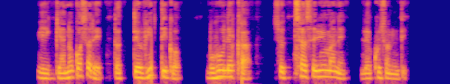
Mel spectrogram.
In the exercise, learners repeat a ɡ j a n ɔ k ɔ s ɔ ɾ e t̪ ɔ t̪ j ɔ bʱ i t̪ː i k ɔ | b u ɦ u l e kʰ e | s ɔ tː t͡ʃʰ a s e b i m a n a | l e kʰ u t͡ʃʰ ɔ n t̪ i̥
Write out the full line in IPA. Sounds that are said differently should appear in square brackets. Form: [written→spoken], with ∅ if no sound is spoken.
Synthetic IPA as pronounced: [a→e] ɡ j a n ɔ k ɔ s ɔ ɾ e t̪ ɔ t̪ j ɔ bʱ i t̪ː i k ɔ | b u ɦ u l e kʰ [e→a] | s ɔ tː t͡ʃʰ a s e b i m a n [a→e] | l e kʰ u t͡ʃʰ ɔ n t̪ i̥

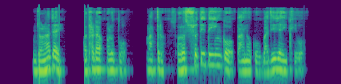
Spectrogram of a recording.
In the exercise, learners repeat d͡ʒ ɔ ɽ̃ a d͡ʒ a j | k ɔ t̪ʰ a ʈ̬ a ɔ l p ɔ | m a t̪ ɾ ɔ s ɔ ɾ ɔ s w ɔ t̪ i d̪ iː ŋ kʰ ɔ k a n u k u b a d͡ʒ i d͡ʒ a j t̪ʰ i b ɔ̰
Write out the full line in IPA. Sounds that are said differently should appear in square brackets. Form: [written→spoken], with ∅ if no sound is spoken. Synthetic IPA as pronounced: d͡ʒ ɔ ɽ̃ a d͡ʒ a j | k ɔ t̪ʰ a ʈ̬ a ɔ [l→ɭ] p ɔ | m a t̪ ɾ ɔ s ɔ ɾ ɔ s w ɔ t̪ i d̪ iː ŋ [kʰ→k] ɔ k a n [u→ɔ] k u b a d͡ʒ i d͡ʒ a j t̪ʰ i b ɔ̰

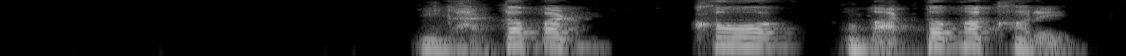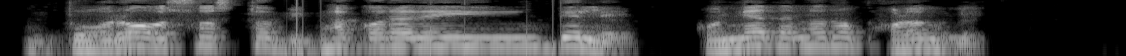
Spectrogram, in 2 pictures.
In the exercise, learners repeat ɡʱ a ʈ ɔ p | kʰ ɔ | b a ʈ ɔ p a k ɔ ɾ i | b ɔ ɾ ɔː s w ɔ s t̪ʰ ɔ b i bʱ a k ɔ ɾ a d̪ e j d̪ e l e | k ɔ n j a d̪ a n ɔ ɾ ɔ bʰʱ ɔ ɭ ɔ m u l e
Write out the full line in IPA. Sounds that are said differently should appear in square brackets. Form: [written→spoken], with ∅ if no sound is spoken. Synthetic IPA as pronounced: ɡʱ a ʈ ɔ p | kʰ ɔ | b a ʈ ɔ p a [k→kʰ] ɔ ɾ [i→e] | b ɔ ɾ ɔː s w ɔ s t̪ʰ ɔ b i bʱ a k ɔ ɾ a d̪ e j d̪ e l e | k ɔ n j a d̪ a n ɔ ɾ ɔ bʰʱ ɔ ɭ ɔ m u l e

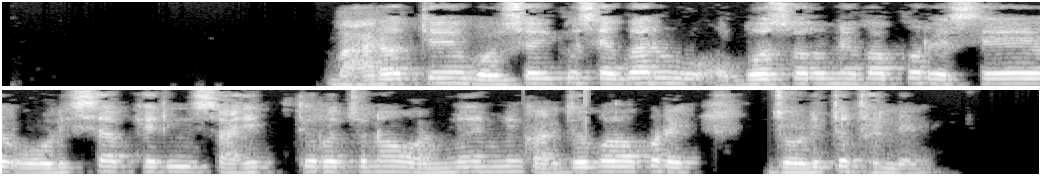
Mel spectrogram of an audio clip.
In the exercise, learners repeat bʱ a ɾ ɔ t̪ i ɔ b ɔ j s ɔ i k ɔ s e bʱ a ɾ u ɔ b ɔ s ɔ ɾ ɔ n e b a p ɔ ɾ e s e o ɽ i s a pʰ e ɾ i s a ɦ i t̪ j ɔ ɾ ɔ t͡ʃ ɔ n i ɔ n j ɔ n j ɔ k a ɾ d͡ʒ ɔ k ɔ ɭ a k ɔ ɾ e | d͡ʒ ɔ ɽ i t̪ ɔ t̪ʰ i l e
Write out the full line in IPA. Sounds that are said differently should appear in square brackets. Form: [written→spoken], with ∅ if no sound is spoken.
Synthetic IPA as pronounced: bʱ a ɾ ɔ t̪ i ɔ b ɔ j s ɔ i k ɔ s e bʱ a ɾ u ɔ b ɔ s ɔ ɾ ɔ n e b a p ɔ ɾ e s e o ɽ i s a pʰ e ɾ i s a ɦ i t̪ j ɔ ɾ ɔ t͡ʃ ɔ n [i→a] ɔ n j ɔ n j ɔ k a ɾ d͡ʒ ɔ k ɔ ɭ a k ɔ ɾ e | d͡ʒ ɔ ɽ i t̪ ɔ t̪ʰ i l e

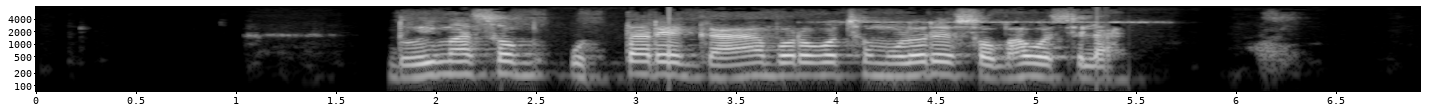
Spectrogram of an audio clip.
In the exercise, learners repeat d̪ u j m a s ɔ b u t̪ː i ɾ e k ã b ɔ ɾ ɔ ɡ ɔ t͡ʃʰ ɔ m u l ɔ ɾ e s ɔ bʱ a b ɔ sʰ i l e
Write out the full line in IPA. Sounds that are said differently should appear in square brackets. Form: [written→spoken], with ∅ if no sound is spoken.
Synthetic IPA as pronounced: d̪ u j m a s ɔ b u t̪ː [i→a] ɾ e [k→ɡ] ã b ɔ ɾ ɔ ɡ ɔ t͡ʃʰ ɔ m u [l→ɭ] ɔ ɾ e s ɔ bʱ a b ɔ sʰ i l [e→a]

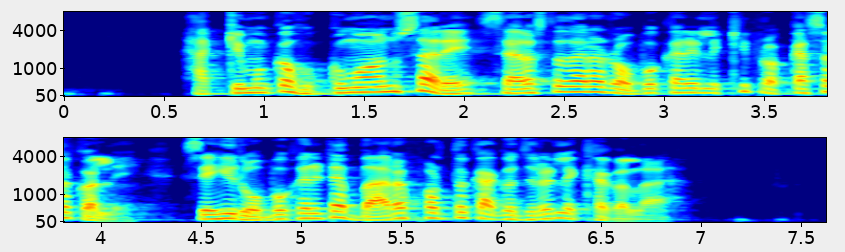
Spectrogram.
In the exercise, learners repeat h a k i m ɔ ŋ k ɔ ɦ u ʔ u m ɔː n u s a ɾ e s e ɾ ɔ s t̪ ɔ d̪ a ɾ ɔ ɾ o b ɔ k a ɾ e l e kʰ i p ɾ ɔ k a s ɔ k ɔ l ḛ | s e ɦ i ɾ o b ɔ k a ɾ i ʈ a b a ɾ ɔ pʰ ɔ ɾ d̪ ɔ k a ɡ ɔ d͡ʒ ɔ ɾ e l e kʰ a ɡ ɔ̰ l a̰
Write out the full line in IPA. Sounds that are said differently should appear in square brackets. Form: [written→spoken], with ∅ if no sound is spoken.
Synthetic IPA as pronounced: h a k i m ɔ ŋ k ɔ ɦ u [ʔ→k] u m ɔː n u s a ɾ e s e ɾ ɔ s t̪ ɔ d̪ a ɾ ɔ ɾ o b ɔ k a ɾ [e→i] l e kʰ i p ɾ ɔ k a s ɔ k ɔ l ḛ | s e ɦ i ɾ o b ɔ k a ɾ i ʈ a b a ɾ ɔ pʰ ɔ ɾ d̪ ɔ k a ɡ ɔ d͡ʒ ɔ ɾ e l e kʰ a ɡ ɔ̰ l a̰

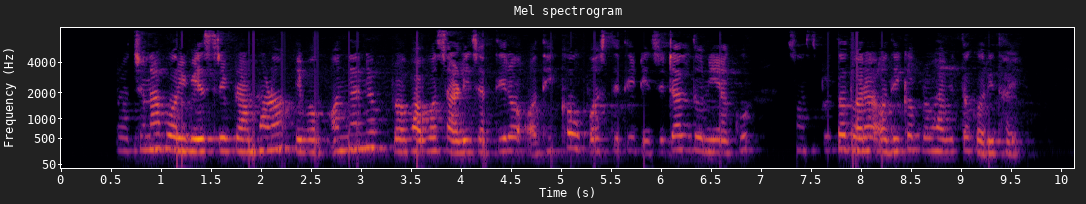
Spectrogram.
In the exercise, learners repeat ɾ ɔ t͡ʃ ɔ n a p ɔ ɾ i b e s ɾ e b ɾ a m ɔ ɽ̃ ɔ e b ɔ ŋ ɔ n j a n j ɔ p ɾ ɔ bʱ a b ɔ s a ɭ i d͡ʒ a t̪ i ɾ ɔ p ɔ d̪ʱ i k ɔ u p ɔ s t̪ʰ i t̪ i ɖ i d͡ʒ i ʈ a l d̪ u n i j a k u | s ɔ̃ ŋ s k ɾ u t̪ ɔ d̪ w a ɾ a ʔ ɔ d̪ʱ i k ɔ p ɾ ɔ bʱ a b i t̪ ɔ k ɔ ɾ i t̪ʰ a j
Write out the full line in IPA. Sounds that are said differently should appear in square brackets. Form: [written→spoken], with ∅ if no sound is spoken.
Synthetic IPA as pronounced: ɾ ɔ t͡ʃ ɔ n a p ɔ ɾ i b e s ɾ e b ɾ a m ɔ ɽ̃ ɔ e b ɔ ŋ ɔ n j a n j ɔ p ɾ ɔ bʱ a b ɔ s a ɭ i d͡ʒ a t̪ i ɾ ɔ [p→ʔ] ɔ d̪ʱ i k ɔ u p ɔ s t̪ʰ i t̪ i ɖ i d͡ʒ i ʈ a l d̪ u n i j a k u | s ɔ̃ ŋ s k ɾ u t̪ ɔ d̪ w a ɾ a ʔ ɔ d̪ʱ i k ɔ p ɾ ɔ bʱ a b i t̪ ɔ k ɔ ɾ i t̪ʰ a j

